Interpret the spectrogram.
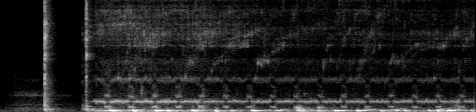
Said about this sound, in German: Das Zischen kommt von der Pumpe, die die Nährlösung in die Gehirnzellen drückt.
